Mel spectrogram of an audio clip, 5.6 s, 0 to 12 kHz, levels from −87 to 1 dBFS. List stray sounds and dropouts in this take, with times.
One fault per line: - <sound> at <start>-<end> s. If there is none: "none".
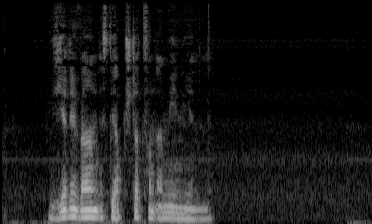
none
